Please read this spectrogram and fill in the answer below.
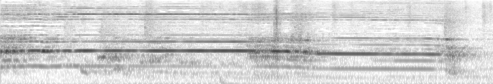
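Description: Rooster crowing: one long held call that sags in pitch and fades out near the end.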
